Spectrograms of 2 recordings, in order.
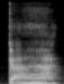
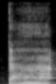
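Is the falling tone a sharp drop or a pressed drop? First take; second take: pressed; pressed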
